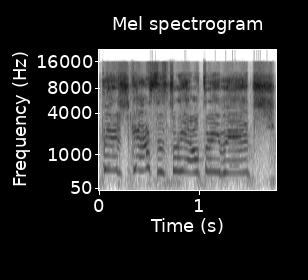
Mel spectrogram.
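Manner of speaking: squealed way up high; delighted surprise. Real, not acted. Spotting cheap gas on the road, a high delighted squeal. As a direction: shriek with joy at the price.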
